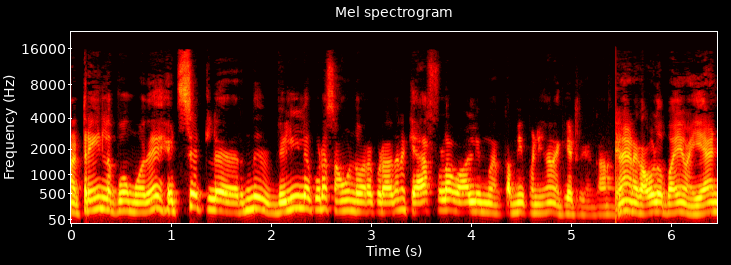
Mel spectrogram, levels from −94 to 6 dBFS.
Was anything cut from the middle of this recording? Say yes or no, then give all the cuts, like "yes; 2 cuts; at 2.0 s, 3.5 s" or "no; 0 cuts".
yes; 1 cut; at 5.4 s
